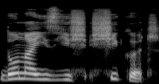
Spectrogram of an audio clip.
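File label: "дона изйысь сикӧтш", Komi, female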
